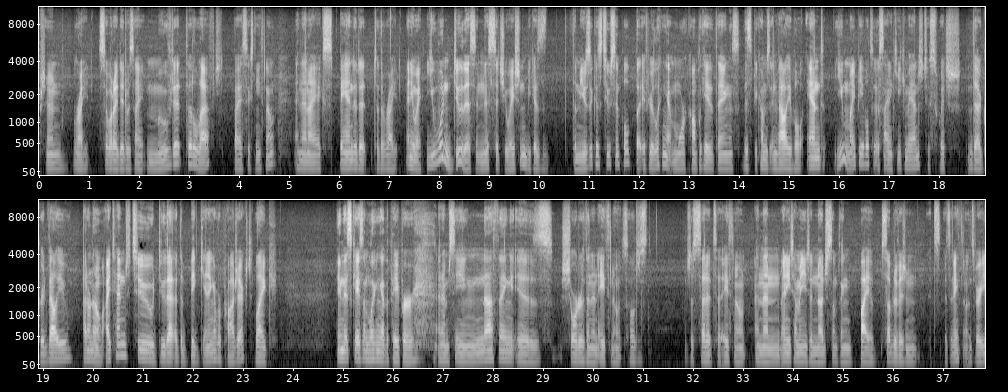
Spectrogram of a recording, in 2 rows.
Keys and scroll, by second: 0.3 alt+shift+Right.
